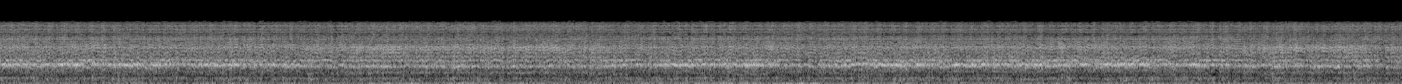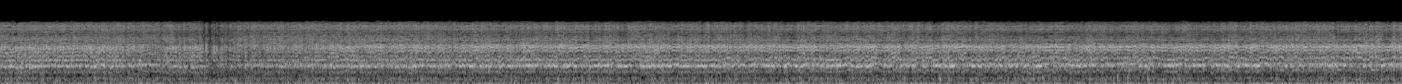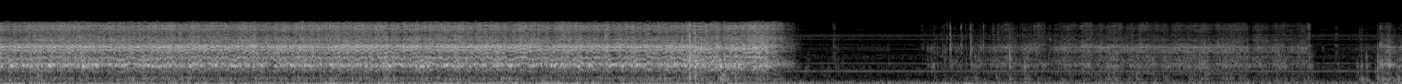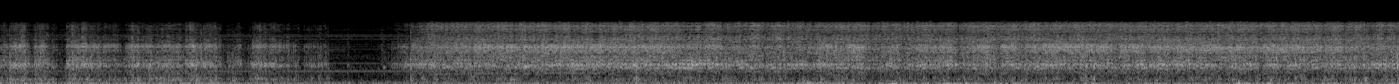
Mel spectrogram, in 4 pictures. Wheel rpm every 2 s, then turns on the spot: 70, 70, 70, 70, 70, 70, 70, 70, 80, 70, 70, 70, 70, 80, 80, 80, 80, 70, 10, 20, 10, 10, 10, 40, 50, 50, 50, 50.
42-44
